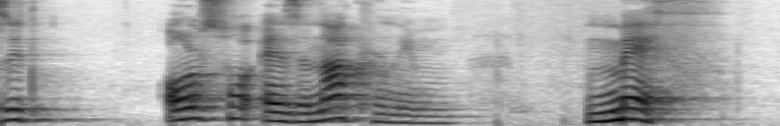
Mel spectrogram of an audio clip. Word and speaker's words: ΜΕΘ: METH. METH. This is the pronunciation. METH.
